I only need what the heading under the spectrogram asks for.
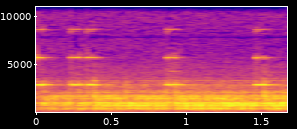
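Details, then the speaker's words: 1930 tube radio during IF alignment to 440 kHz, AM generator test signal lowered to 5 microvolts on the antenna input; faint steady clean tone still heard above soft hiss, so receiver sensitivity is normal. "donc je suis sur 5 microv voilà c'est c'est un petit peu fort mais ça va"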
